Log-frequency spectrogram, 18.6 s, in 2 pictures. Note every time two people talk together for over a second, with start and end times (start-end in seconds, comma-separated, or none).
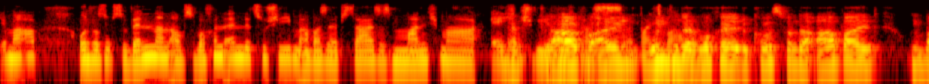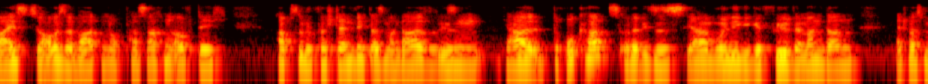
5.0-7.1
